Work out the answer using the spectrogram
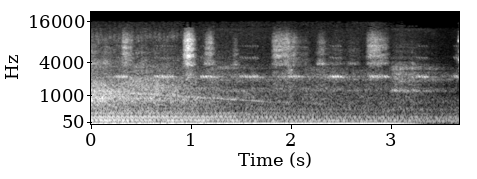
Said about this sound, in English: A split second after the Aston came to a stop, 3 federal vehicles sped down Route 17 with their lights and sirens blaring.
